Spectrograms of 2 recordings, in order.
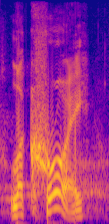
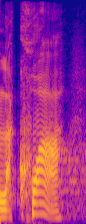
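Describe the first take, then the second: First: The name has a plain American English pronunciation. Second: The name has a French-style pronunciation.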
